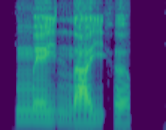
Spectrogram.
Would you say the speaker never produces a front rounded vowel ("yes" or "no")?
yes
